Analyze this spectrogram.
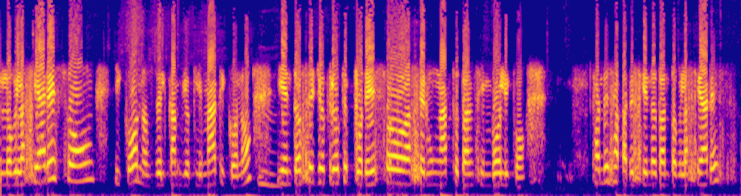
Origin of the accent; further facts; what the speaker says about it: Andalusia, Spain; moved away as an adult; now in Mexico City, Mexico; yo soy de Andalucía, ah, de España. Llevo aquí en la UNAM trabajando ya cuatro años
